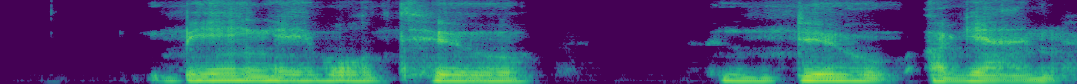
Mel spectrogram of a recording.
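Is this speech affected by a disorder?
Yes: ALS; expects to lose voice very soon.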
